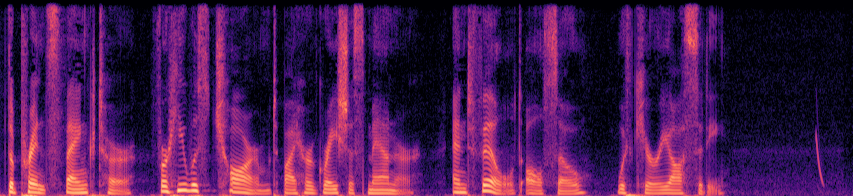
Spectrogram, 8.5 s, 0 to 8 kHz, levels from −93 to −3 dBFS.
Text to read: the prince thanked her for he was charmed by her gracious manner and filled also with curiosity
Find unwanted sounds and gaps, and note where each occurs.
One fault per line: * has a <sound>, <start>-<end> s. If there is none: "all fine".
* has a chirp, 8.2-8.2 s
